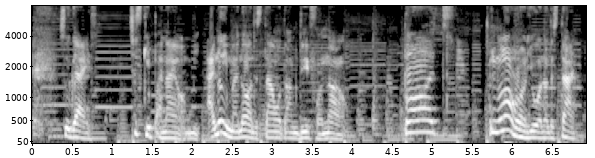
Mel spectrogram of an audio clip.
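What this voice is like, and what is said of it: Nigerian English accent. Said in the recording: “I decided to use my Nigerian accent”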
